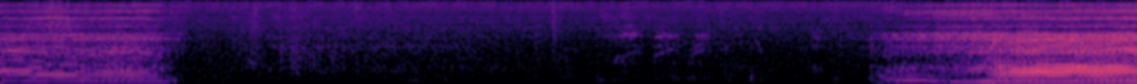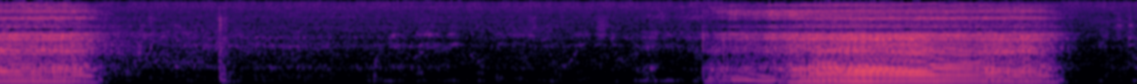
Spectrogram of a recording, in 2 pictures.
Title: Cow snore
